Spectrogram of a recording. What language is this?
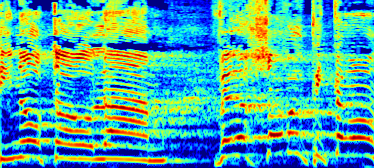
Hebrew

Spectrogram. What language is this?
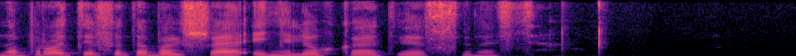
Russian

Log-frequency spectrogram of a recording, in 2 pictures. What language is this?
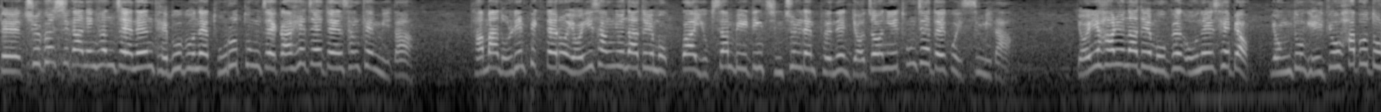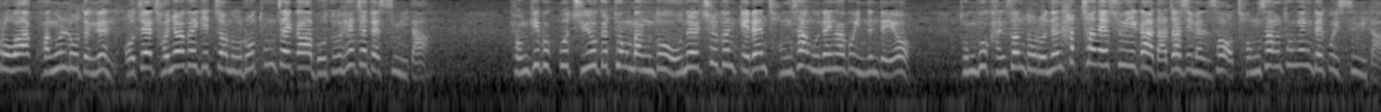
Korean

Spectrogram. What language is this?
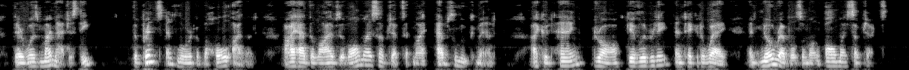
English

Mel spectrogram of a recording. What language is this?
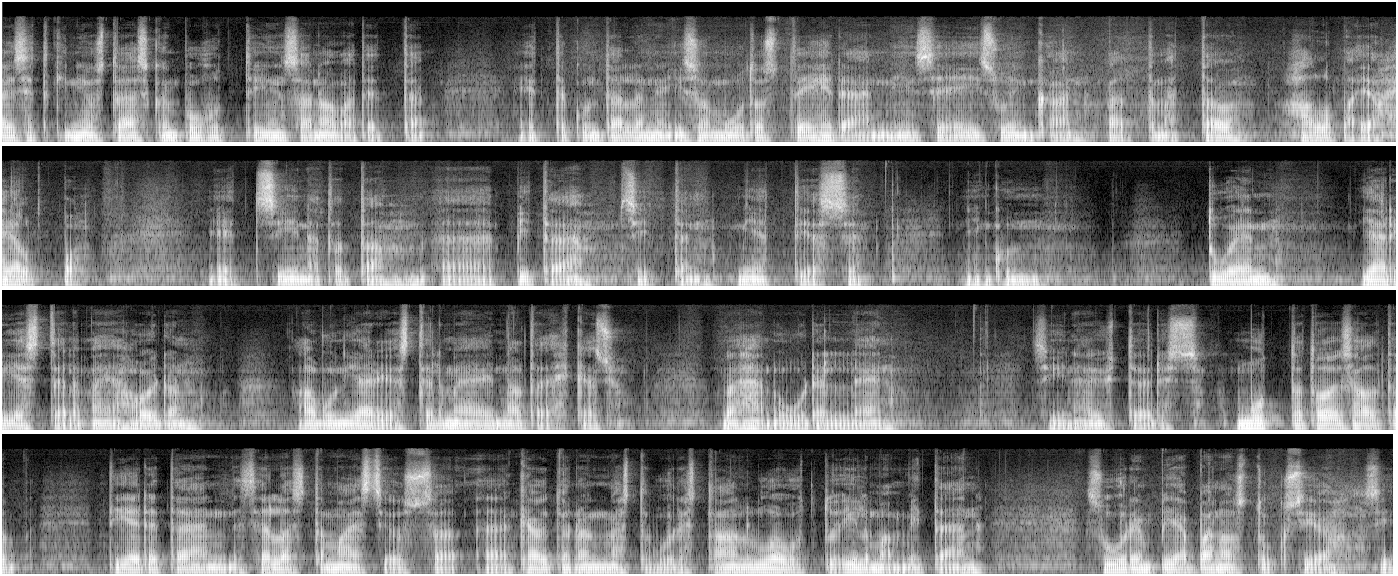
Finnish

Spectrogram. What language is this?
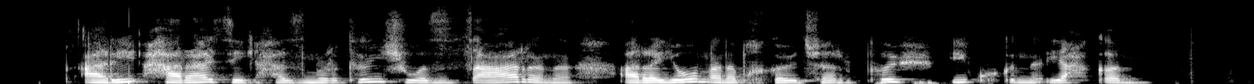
Abkhazian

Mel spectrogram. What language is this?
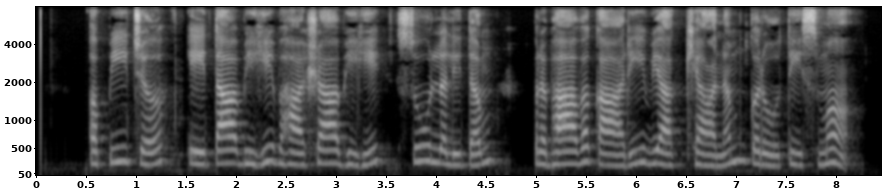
Sanskrit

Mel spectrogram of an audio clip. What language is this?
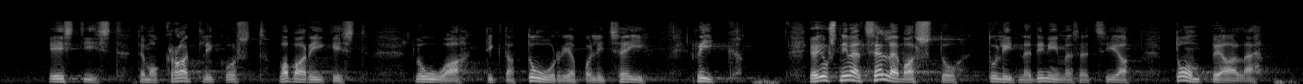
Estonian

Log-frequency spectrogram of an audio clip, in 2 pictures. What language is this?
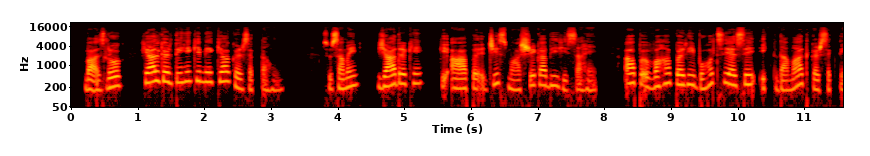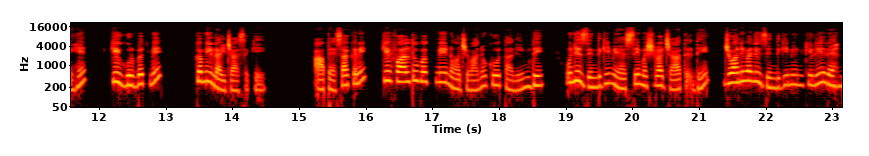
Urdu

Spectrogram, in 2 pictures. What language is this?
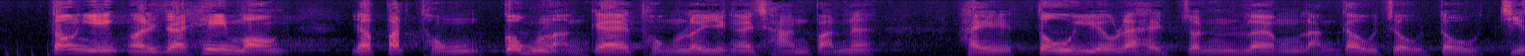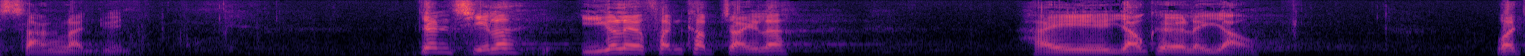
Cantonese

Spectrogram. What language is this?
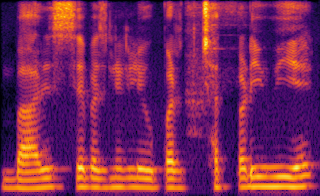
Hindi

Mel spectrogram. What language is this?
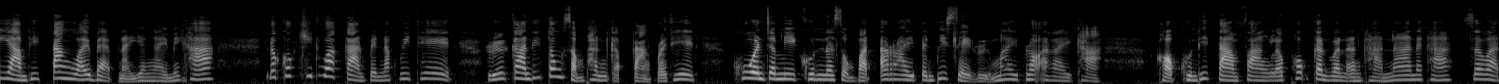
Thai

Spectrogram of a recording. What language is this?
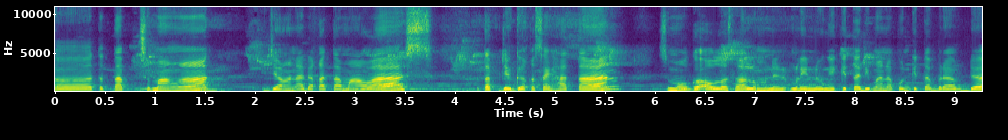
Indonesian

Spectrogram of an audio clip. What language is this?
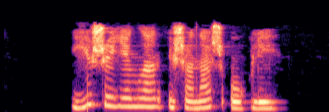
Mari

